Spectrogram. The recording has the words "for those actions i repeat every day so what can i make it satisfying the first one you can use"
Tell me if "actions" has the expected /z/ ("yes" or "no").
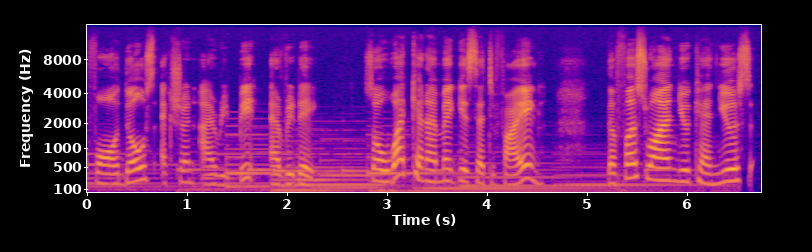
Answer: no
